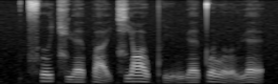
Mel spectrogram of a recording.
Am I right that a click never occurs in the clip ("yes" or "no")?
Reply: yes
